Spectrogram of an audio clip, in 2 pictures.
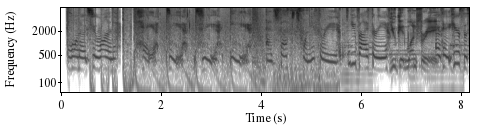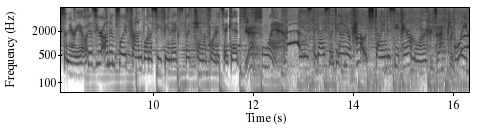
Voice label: radio rock, radio imaging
